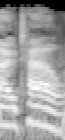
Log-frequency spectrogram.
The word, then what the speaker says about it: hotel: Like an hotel. – Oh, yeah. – No, but that doesn't begin with a vowel. – Well, it technically does, because H does. – Because the H is silent, meant to be.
